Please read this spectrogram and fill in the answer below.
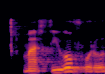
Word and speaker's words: mastigóforo: Muy bien, entonces la clave de esta pregunta sería la clave mastigóforo, ¿no? La pH es una F al momento de pronunciarlo, entonces sería la clave casa, ¿no?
